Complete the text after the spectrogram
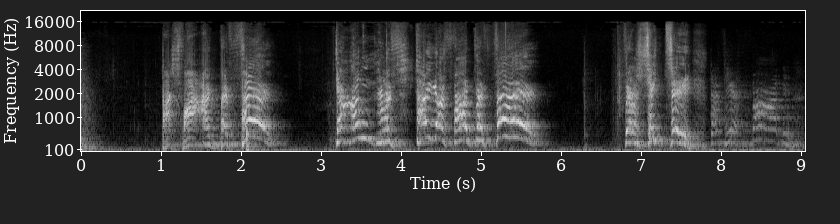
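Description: An elderly man shouts angrily and rants loudly.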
